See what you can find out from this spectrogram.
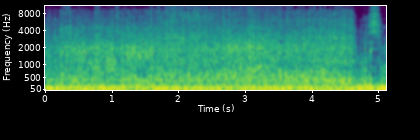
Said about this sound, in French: Lourdement chargé, le véhicule démarre lentement.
